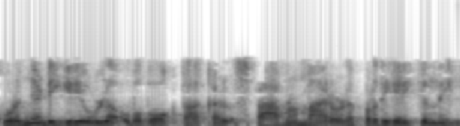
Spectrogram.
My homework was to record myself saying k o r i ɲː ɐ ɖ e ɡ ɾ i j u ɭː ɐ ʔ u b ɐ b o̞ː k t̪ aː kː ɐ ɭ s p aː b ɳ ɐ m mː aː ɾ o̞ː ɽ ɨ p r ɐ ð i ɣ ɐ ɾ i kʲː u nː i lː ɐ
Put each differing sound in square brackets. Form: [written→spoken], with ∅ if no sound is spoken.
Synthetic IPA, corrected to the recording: k [o→u] r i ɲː ɐ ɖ [e→i] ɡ ɾ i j u ɭː ɐ ʔ u b ɐ b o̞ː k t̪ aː kː ɐ ɭ s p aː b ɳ ɐ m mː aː ɾ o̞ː ɽ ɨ p r ɐ ð i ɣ ɐ ɾ i kʲː u nː i lː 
